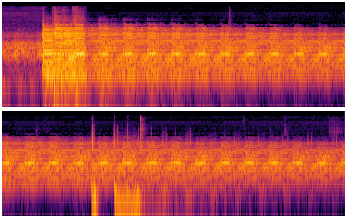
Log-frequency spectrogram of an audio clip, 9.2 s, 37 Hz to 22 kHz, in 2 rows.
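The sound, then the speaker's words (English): Electric guitar through the flutter effect of a Tech21 Fly Rig 5 pedal: a strummed chord sustains with a steady, regular wobble pulsing its volume and pitch, interrupted midway by a brief second strum or knock. “Now I want to show you the flutter control.”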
